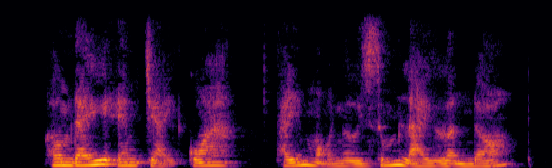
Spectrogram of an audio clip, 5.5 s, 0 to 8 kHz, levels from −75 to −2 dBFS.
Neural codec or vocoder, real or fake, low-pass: none; real; 7.2 kHz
